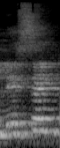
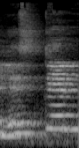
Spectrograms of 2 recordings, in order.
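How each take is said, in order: First: The t sound is silent. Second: The t sound is pronounced. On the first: The speaker calls it right. "इसे हम लिसन कहते हैं क्योंकि टी silent हो गया है" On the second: The speaker calls it wrong. "इसे लिस्टन नहीं कहते हम"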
